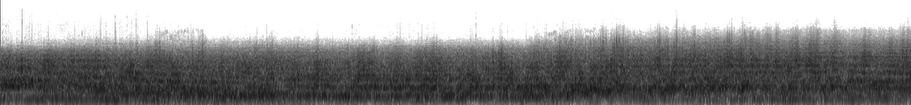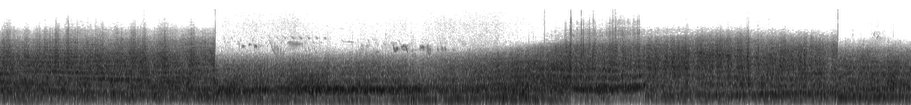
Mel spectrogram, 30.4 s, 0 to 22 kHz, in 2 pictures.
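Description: F-16 fighter's jet engine running loud at display power, a continuous roar whose whining tones slide up and down in pitch as the jet climbs and turns.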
